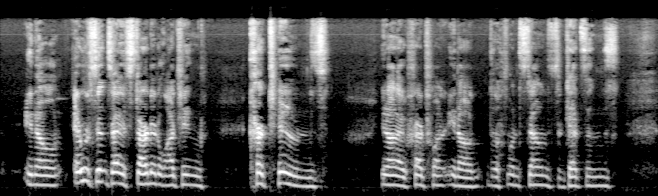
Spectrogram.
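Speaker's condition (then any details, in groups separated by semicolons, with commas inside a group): Mobius syndrome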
